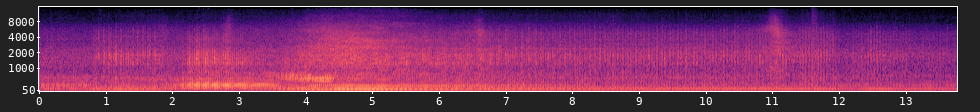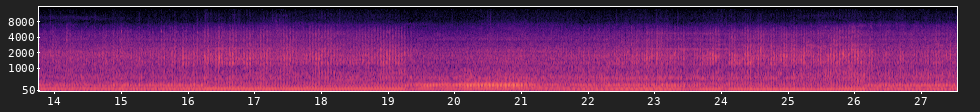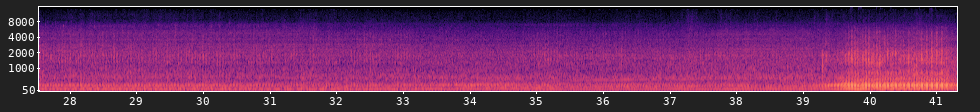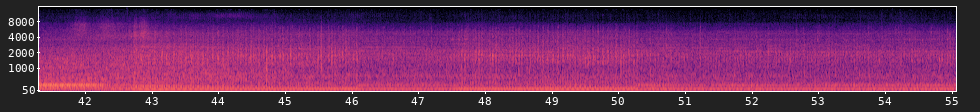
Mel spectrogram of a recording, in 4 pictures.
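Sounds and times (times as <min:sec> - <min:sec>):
motorcycle engine revving: 0:00.0 - 0:13.2, 0:15.7 - 0:53.0.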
